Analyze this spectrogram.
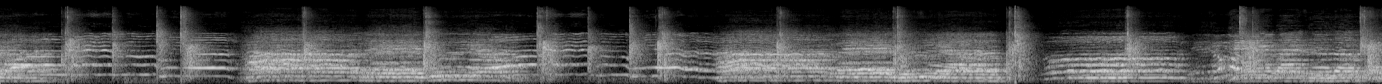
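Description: A women's gospel praise team singing a cappella in harmony, with sharp hand claps keeping the beat about once a second and brief breaks between phrases.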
